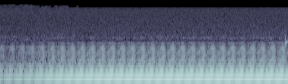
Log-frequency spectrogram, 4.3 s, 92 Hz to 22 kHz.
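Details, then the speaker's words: ROWE R-4359A stereo tube amplifier on a 250 W bulb limiter with its protection circuit partly on; a loud, constant low hum of steady pitch from both speakers with the music turned down, and a partial short is suspected. "You hear that hum? And it's coming out of both speakers."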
